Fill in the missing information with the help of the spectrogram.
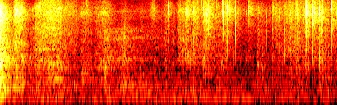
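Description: Cardboard box and plastic packaging being handled: a rustle as the box opens, then scattered sharp crinkles of a plastic sleeve and air-cushion wrapping being lifted, over a faint steady low hum.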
